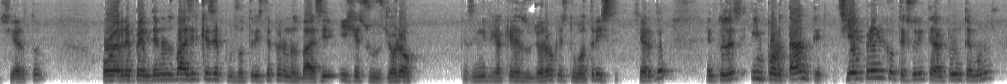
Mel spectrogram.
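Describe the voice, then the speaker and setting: A man teaching a Bible lesson to a class, asking questions and repeating key points. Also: fairly high pitch.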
